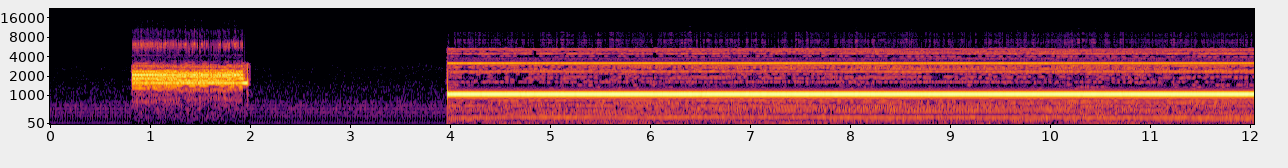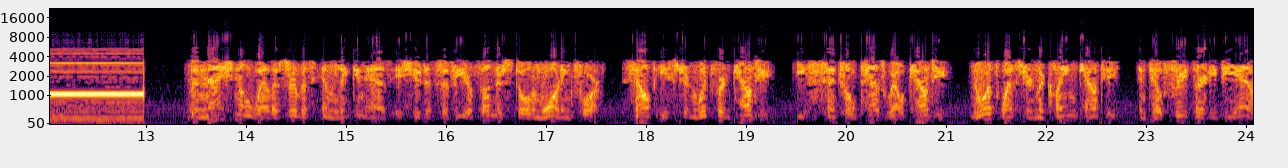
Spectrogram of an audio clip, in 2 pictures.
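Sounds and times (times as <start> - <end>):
buzzy digital data burst: 0.8 - 2.0
steady warning alarm tone: 0.8 - 2.0, 4.0 - 13.0.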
